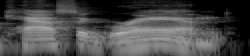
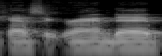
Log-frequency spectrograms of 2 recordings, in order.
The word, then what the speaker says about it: Casa Grande: We've got Grant tuning in from Casa Grande. Everyone likes to say Casa Grande, Casa Grande, but we're calling it Casa Grande.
